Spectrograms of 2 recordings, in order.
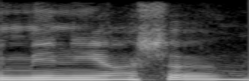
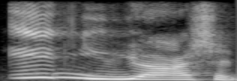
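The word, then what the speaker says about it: Inuyasha: that I cannot pronounce is it mini Minasha or something minha it's in Yasha Jimmy oh in my Yasha I in your Yasha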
